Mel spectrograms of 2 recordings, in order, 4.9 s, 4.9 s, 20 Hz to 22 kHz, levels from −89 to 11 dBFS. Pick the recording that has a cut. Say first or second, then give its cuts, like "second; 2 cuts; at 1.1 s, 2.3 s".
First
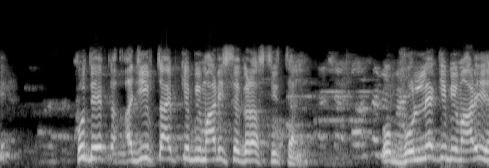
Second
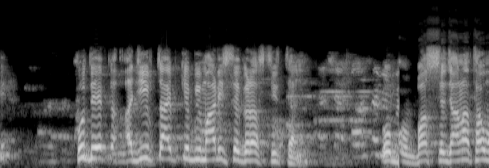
second; 1 cut; at 4.0 s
